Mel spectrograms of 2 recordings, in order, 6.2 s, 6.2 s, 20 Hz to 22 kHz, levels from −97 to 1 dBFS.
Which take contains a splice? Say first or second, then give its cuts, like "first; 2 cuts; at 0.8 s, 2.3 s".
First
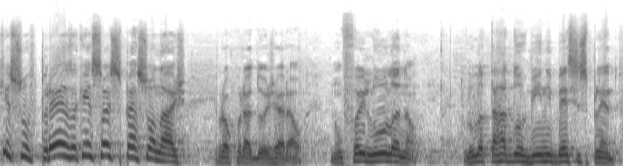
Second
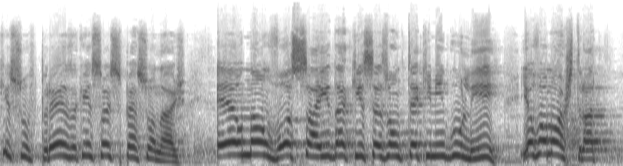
second; 2 cuts; at 2.0 s, 5.1 s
